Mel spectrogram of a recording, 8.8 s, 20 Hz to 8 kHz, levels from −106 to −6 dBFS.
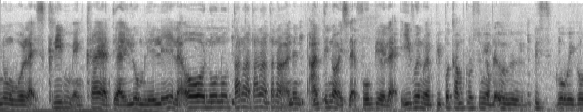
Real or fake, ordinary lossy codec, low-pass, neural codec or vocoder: real; none; 7.2 kHz; none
